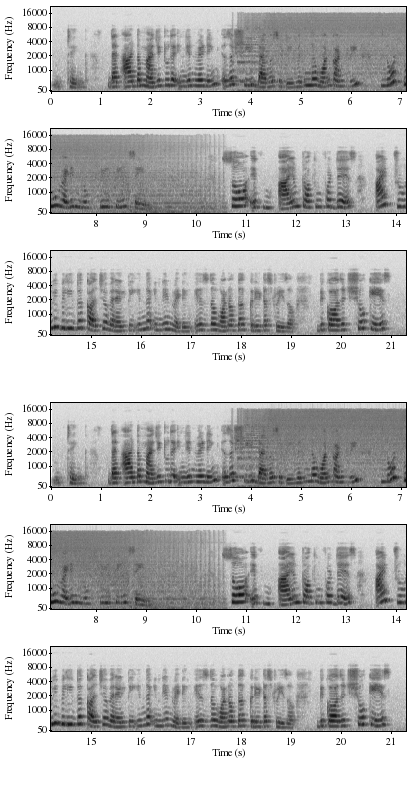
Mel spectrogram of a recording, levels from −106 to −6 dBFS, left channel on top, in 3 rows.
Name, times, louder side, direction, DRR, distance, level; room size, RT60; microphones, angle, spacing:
voice 1, 0.0-0.6 1.1-9.1 10.2-21.0, right 2 dB, 10° right, 0.8 m, -27 dB
sound 1, 3.3-10.6, right 5 dB, 55° right, 0.9 m, -37 dB
2.3 x 2.3 x 2.4 m
head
